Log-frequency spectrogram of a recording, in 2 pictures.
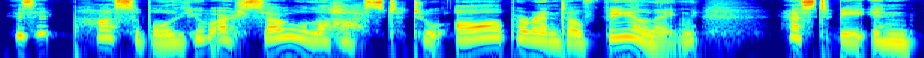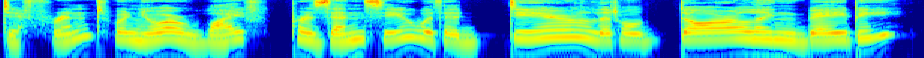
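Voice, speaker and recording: An actress playing a brisk, earnest and slightly superior young woman in a theatrical audio farce. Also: on the high side, no echo, clean studio sound. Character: brisk, opinionated young Englishwoman, sister of new father.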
